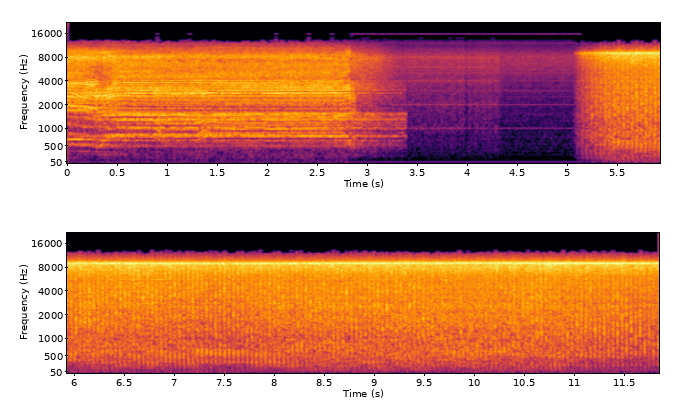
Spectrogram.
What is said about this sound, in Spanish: el sonido anhelado del helicóptero.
